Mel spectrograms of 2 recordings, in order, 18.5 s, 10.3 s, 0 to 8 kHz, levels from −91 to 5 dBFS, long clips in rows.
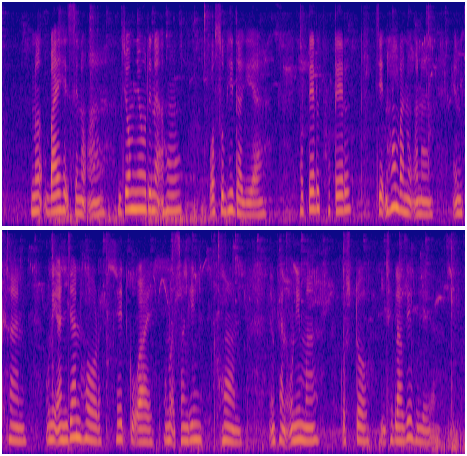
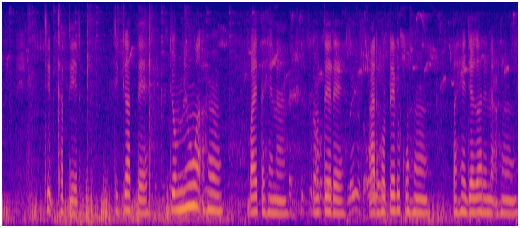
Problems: background conversations at intervals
